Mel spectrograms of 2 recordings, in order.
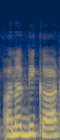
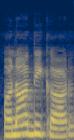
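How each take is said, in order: First: अनधिकार with short "na"; short a after n in अनधिकार; correct form. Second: अनाधिकार with long "naa"; long aa after n in अनाधिकार; wrong form. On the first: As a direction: say अनधिकार as a-na-dhi-KAAR. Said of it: "शुद्ध". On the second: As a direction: say अनाधिकार as a-NAA-dhi-kaar. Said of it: "यह अशुद्ध है". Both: Shown as a demonstration.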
